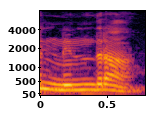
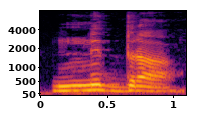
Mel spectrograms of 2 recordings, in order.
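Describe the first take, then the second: First: निंद्रा with an n before the d, nindra; added nasal. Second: निद्रा as nid-draa, straight onto the d; no nasal. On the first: Teacher imitating common error, निंद्रा as nin-dra. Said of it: "कई लोग बोलते हैं". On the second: Teacher modelling the word, निद्रा as nid-draa. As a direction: keep निद्रा free of n before d. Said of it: "निद्रा होता है". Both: Shown as a demonstration.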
